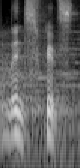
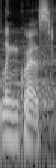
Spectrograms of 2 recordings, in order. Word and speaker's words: Lindqvist: Lindquist. Stop saying Linquest. It's not Linquest. Chris thinks it's Linquest.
